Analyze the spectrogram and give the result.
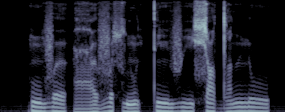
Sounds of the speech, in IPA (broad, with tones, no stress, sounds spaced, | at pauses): k ũ˥˧ v ə˥˧ | ʕ ə˩˧˩ v ə˥˧ ɬ ʎ ũ˩˧˩ tː ĩ˥˧ v i˥˧ ɕ ə˥˧ dˤ ə˨˦ nː u˥˧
